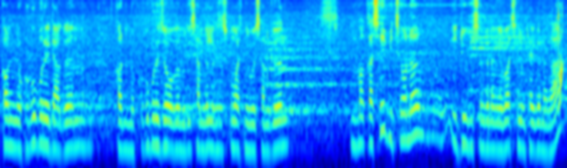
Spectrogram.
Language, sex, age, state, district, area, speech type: Bodo, male, 18-30, Assam, Chirang, urban, spontaneous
